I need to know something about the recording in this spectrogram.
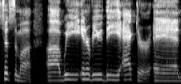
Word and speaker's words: Tsushima: That's how it was pronounced. Actually, it's Tsushima.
